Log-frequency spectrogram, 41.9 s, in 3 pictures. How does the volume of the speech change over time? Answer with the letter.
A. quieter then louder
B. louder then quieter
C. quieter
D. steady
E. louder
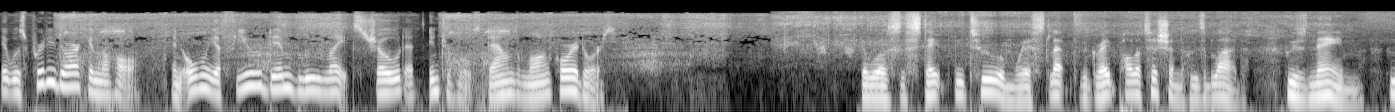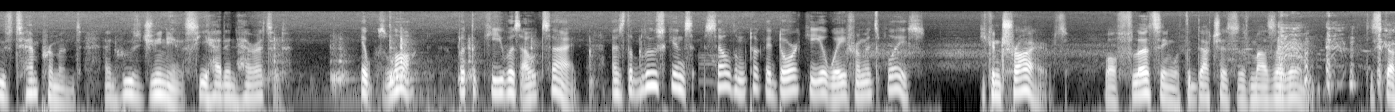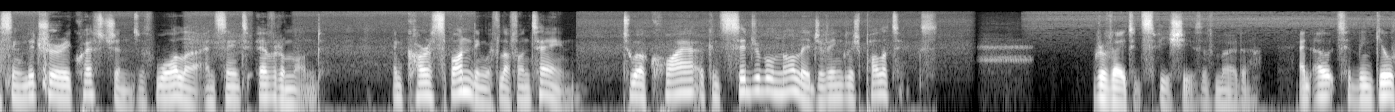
D.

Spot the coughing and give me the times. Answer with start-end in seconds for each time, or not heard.
26.2-28.5.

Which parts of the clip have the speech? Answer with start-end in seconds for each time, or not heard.
0.0-6.3, 8.6-16.9, 17.6-31.2, 31.8-37.2, 38.8-41.8.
